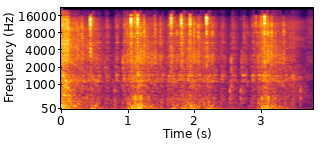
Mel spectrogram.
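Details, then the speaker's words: 1975 Mini Clubman estate with an engine that had sat for 12 years, firing order set to 1-3-4-2 and the fuel pump just reviving: uneven cranking with brief catches and firing bursts that fade; the engine is starting to catch. "oh that sounded a bit more promising didn't it"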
